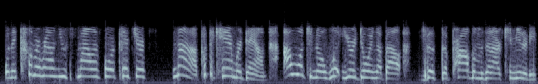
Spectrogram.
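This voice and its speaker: A caller speaks with rising conviction, stacking short repeated phrases like a preacher. The phone line is muffled and thin, and his voice comes through a little husky. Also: sits high, no echo. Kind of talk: impassioned call-in plea.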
